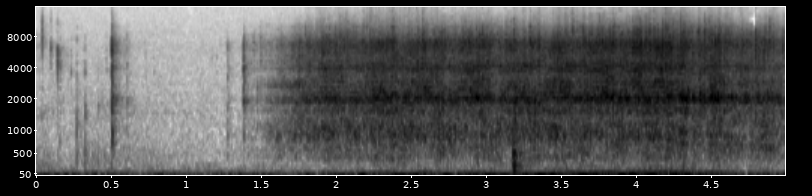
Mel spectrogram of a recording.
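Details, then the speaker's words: Shimano Stradic 5000 FK spinning reel, formerly seized and rusty, cranked by hand after a quiet serviced Stradic 3000 for comparison: loud, gritty, geary whirring grind through the whole turn; worn bearings, needs rebuild. "So you can tell that a few things are wrong. You can also feel a difference when you're actually spinning the handle. You can almost feel it being a little geary, and I'll show you what that sounds like."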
